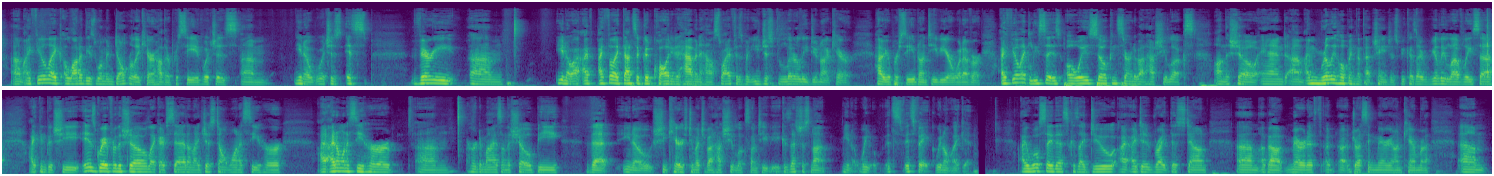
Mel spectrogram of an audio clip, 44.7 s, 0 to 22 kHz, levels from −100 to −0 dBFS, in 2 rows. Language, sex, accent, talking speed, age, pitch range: English, male, American, 225 wpm, 20-39, 110-135 Hz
